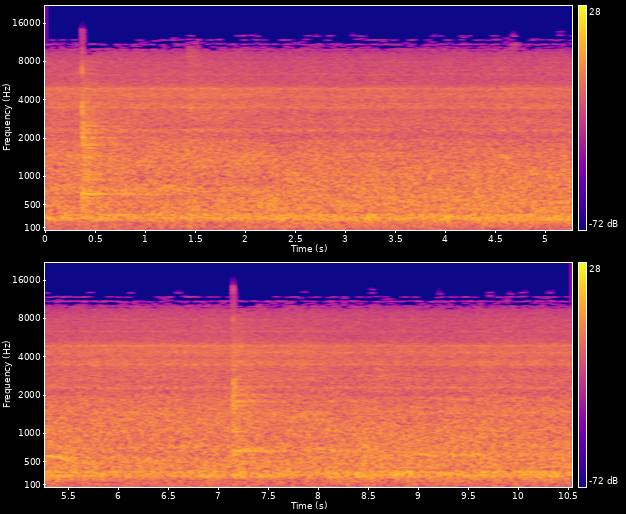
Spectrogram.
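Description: Steady fan-like room noise, with two short knocks about half a second in and about seven seconds in as the ultrasonic gauge's probe is handled against the steel halon cylinder.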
